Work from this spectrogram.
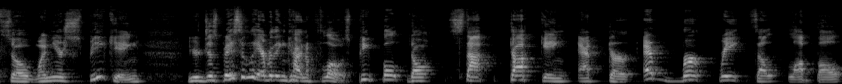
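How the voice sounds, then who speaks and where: A man performs a robotic, put-on character voice at a high pitch. He speaks at a moderate pace. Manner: choppy, clipped, staccato, syllable by syllable.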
